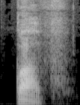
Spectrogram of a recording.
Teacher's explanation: Kaf is articulated when the extreme back of the tongue touches the back part of the palate.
